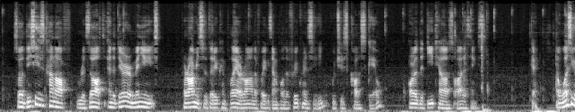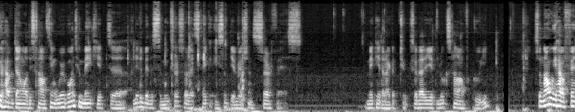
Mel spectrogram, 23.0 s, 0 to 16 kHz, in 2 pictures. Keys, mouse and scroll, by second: 0.2-5.2 middle drag, 5.2-12.6 drag, 12.6-17.5 middle drag, 17.5 Down, 18.5 click, 19.4-21.7 middle drag, 21.7 ctrl+alt+shift+q.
